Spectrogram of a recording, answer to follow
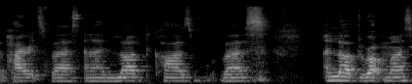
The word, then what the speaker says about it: Roc: by the way i know one video are mispronouncing cars name as per usual as i i mispronounce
